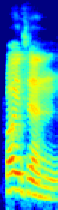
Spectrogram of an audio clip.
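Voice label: "kroisan", Malay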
